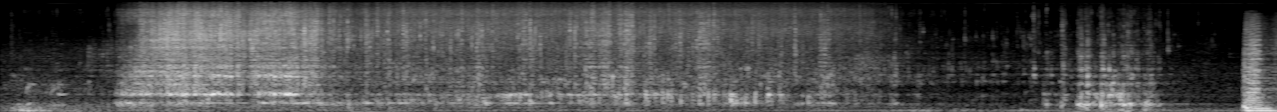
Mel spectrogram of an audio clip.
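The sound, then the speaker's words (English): A toilet flushes with a sudden loud rushing whoosh of water that gradually fades into gurgling and a trickling refill, ending with a brief knock at the very end. “Please don't flush nappies, sanitary towels, paper towels, gum, old phones, unpaid bills, junk mail, your ex's sweater, hopes, dreams or goldfish down this toilet.”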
